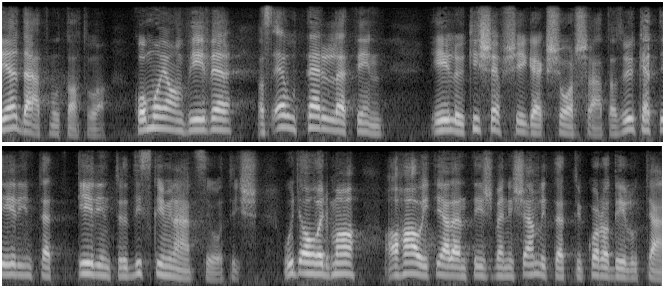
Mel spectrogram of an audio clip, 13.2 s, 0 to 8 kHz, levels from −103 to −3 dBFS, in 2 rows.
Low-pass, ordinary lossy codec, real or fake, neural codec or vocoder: 7.2 kHz; none; fake; codec, 16 kHz, 0.8 kbps, ZipCodec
